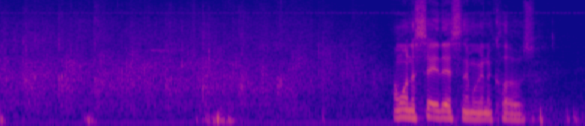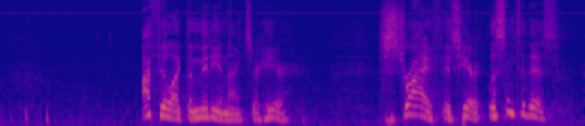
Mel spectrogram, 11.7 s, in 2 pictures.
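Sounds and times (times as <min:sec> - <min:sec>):
crowd applauding in a large room: 0:00.0 - 0:03.9
speech: 0:03.9 - 0:05.5, 0:07.3 - 0:08.8, 0:09.6 - 0:11.5.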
